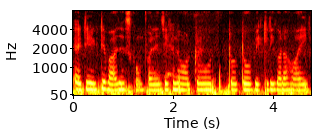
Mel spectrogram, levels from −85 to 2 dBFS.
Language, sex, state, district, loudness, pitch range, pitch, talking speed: Bengali, female, West Bengal, Alipurduar, -15 LUFS, 210-225 Hz, 215 Hz, 140 wpm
